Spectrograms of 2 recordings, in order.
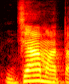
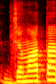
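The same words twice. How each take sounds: First: जामाता begun with a long "jaa"; correct long first vowel. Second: जमाता begun with short "ja"; wrong short first vowel. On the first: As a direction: stretch the opening of जामाता. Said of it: "होता". (जामाता में लंबा जा) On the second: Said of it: "जमाता नहीं". (जमाता में छोटा ज) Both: Shown as a demonstration.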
